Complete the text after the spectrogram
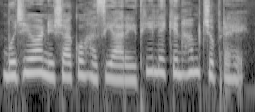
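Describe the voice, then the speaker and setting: A young woman narrating a first-person story at a steady, even pace. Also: sits high, a little fast, no room sound.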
